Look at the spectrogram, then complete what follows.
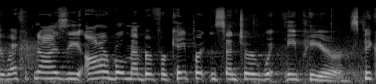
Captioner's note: applause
